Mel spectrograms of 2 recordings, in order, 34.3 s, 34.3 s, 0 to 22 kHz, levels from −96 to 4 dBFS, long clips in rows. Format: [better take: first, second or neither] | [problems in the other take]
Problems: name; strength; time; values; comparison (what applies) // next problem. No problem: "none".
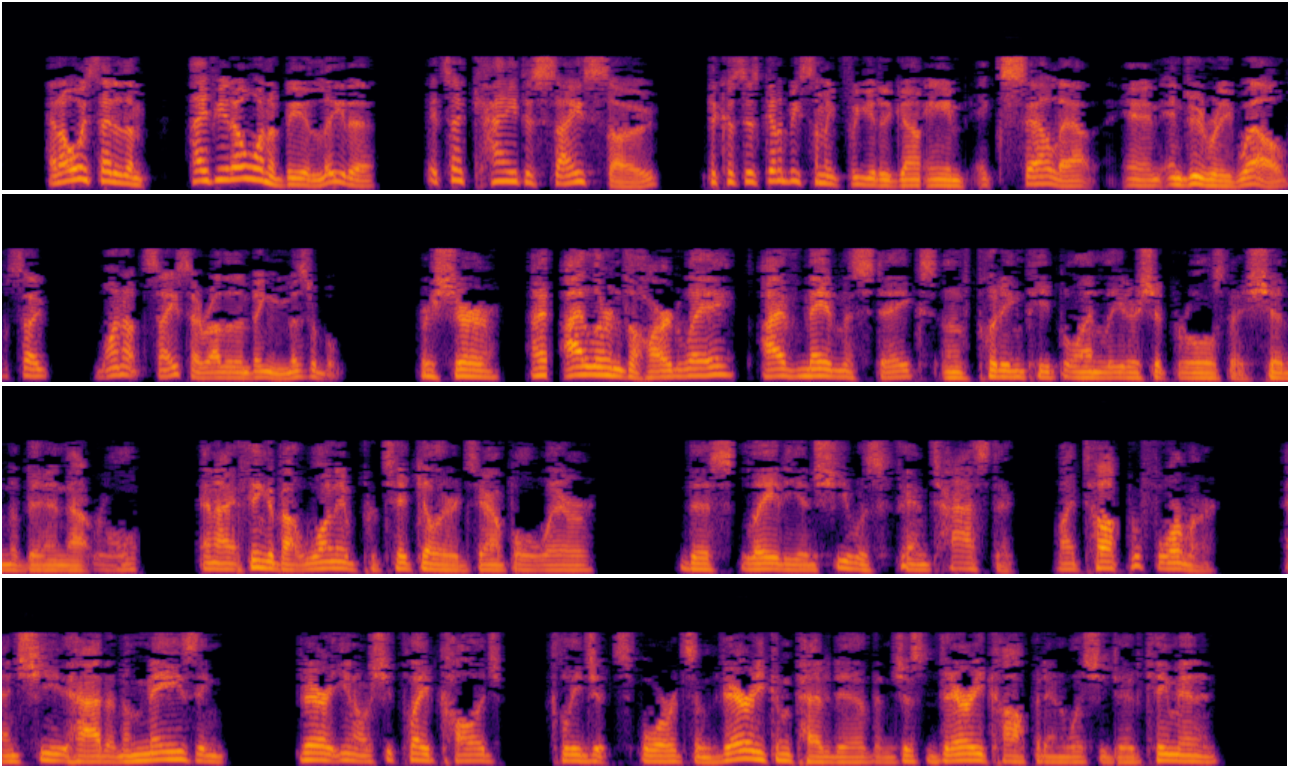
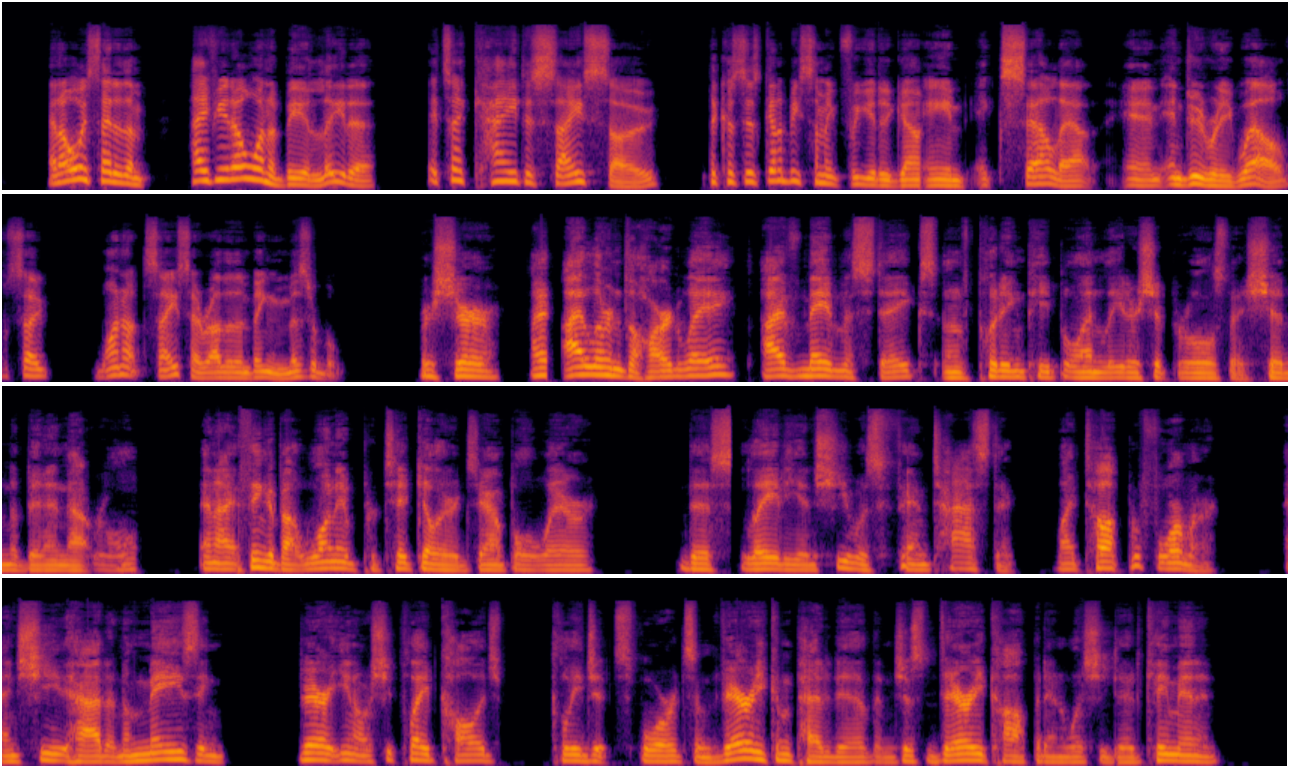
second | garbled, watery; badly; nothing above 6.5 kHz; slightly in the second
